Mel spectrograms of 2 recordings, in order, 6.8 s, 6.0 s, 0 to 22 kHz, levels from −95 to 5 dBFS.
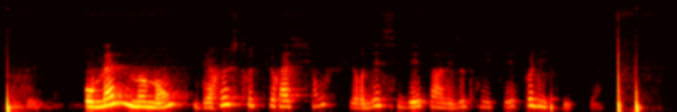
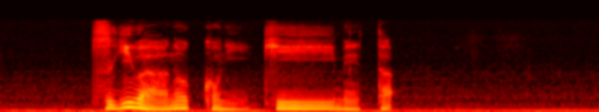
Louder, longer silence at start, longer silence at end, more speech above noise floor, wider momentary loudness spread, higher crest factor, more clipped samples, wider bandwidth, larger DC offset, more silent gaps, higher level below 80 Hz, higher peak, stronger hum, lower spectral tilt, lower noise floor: first, -24 LUFS vs -32 LUFS; about the same, 0.05 s vs 0.1 s; first, 0.35 s vs 0.2 s; about the same, 26 dB vs 25 dB; first, 24 LU vs 14 LU; about the same, 24 dB vs 20 dB; neither; second, 4.3 kHz vs 11 kHz; neither; first, 0.64-0.69 s, 6.06-6.17 s vs none; first, -44 dBFS vs -54 dBFS; first, -2 dBFS vs -14 dBFS; neither; first, -12 dB/octave vs -6.5 dB/octave; second, -51 dBFS vs -56 dBFS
